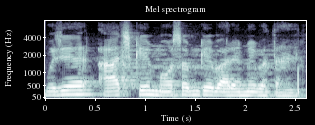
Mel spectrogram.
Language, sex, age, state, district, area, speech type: Hindi, male, 30-45, Uttar Pradesh, Mirzapur, urban, read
